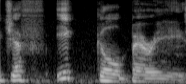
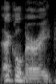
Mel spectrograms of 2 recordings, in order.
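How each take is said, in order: First: "Eckleberry" said slowly and carefully, syllable by syllable; careful name reading. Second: "Eckleberry" said again at normal speed as a correction; quick correction. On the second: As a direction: fix "Eckleberry" briskly. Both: Shown as a demonstration. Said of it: "Sorry, Eckleberry".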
